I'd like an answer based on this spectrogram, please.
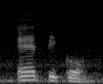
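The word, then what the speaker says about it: epiko: p third syllable ko the accent how you pronounce it is in the first syllable epico English epic and the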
